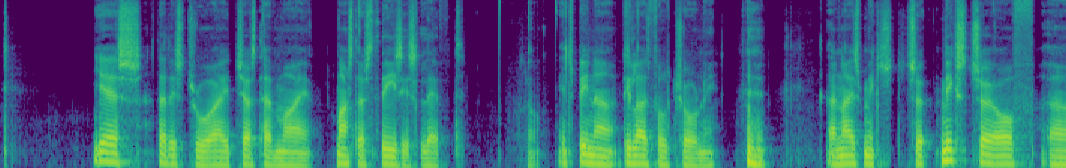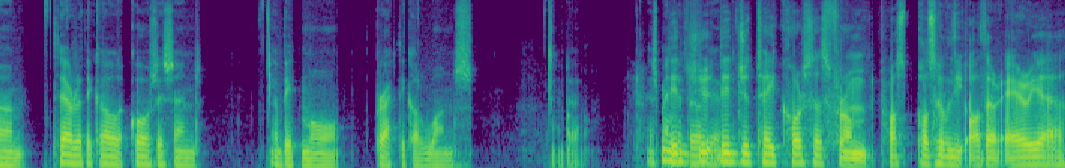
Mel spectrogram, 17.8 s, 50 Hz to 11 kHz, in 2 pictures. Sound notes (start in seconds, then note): 6.2 laughter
